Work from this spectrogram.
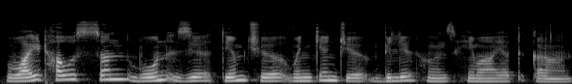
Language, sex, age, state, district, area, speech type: Kashmiri, male, 18-30, Jammu and Kashmir, Anantnag, rural, read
